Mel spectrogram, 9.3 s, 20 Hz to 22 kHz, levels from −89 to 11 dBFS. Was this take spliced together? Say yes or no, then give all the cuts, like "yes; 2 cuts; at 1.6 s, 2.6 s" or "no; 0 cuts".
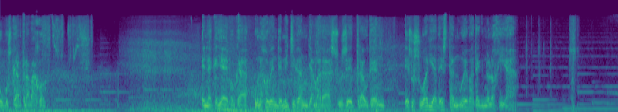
yes; 1 cut; at 3.0 s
